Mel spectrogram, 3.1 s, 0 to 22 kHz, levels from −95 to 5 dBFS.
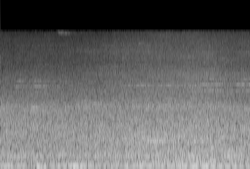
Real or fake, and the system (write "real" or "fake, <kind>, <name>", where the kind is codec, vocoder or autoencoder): real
